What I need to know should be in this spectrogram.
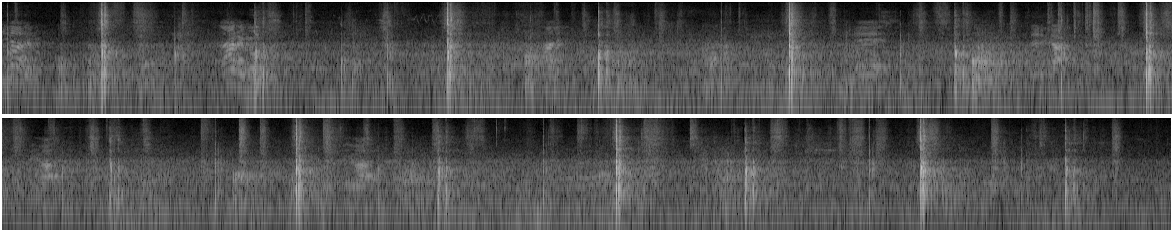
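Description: A tennis racket strikes a ball with sharp pops at a steady rally pace.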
